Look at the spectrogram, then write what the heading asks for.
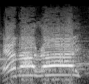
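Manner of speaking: high, loud call to the crowd. Acted. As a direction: call it out to the pews. Preacher calls to the crowd.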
